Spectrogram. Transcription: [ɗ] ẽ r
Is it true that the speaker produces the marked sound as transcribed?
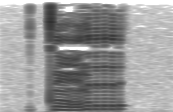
no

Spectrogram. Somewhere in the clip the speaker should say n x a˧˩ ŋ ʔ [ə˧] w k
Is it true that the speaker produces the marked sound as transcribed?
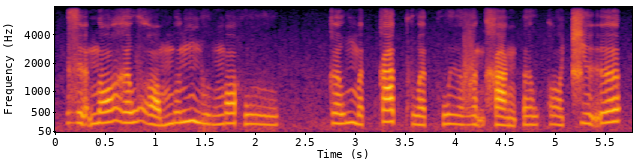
no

